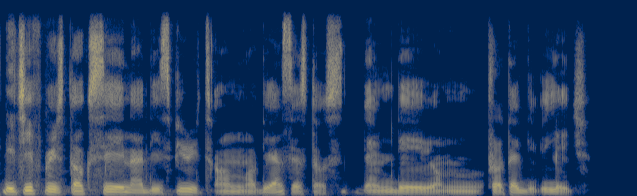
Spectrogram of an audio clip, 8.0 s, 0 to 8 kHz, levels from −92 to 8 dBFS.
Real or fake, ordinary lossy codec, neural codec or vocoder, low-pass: real; none; none; 7.2 kHz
